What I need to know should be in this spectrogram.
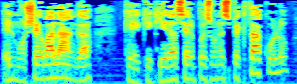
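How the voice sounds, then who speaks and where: A man's voice: fairly high pitch, normal speed, creaky, sharp tone, breathy edge, no echo, highs cut off. A man giving a recorded lecture, explaining patiently and repeating words to show how they are pronounced. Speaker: teacher.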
